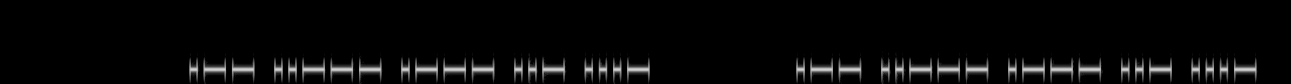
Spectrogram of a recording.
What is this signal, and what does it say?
Morse code, heard as a keyed tone, about 17 wpm, 700 Hz. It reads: W2JUV W2JUV
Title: USA Call Signs - 5 Characters - Repeated 2x - 17wpm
